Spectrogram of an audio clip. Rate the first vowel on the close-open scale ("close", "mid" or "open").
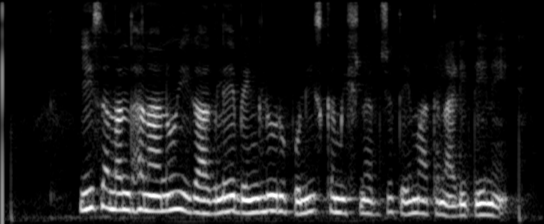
close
